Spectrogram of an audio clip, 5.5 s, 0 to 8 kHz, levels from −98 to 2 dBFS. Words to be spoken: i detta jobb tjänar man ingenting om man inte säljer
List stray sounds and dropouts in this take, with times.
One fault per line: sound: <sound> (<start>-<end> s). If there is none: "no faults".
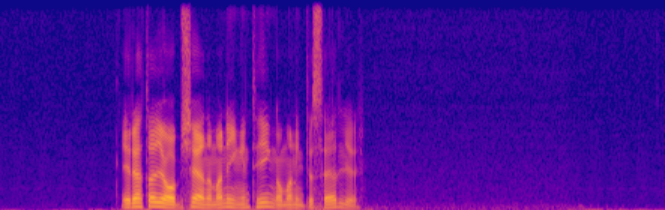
no faults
